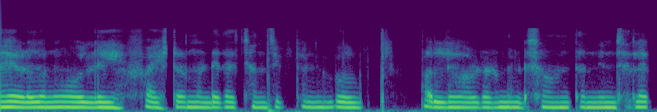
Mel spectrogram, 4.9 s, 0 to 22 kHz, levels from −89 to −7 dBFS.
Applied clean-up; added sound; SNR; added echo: neural diffusion model UNIVERSE++.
